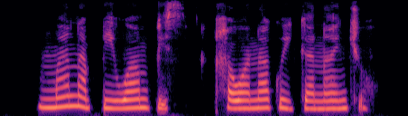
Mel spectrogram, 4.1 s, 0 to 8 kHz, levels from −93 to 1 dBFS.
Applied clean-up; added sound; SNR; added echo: neural mask model Resemble Enhance denoiser.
